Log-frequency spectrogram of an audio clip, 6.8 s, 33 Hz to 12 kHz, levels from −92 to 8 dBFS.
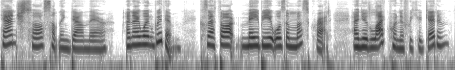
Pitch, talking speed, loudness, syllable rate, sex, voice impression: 250 Hz, 255 wpm, -20 LUFS, 5.6 syllables/s, female, feminine, adult-like, tensed, powerful, bright, slightly soft, clear, fluent, cute, intellectual, friendly, elegant, slightly sweet, lively, slightly sharp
